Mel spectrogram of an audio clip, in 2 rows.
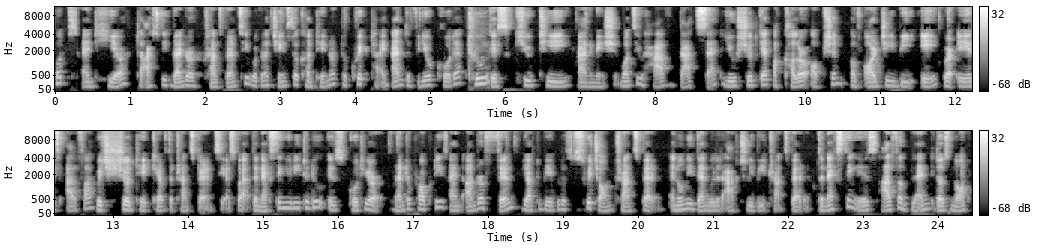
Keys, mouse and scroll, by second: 2.9-4.1 drag, 4.8-7.2 drag, 11.9 click, 16.7 click, 17.7-18.2 scroll down 1, 18.5 click, 19.5-21.6 drag, 23.7-24.4 scroll up 4.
